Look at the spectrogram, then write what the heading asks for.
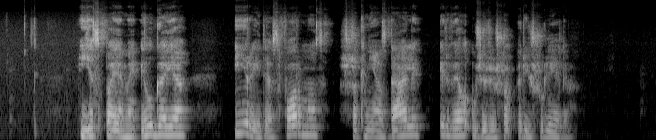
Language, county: Lithuanian, Vilnius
